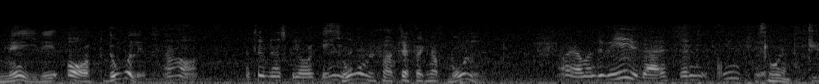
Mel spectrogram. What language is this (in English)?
Swedish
